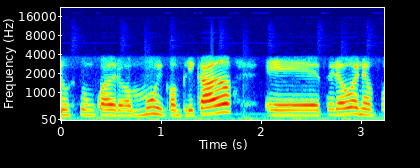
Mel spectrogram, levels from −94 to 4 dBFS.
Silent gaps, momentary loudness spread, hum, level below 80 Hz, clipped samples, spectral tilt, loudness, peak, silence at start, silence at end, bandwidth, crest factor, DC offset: none; 12 LU; none; -48 dBFS; under 0.1%; -7 dB/octave; -16 LUFS; 0 dBFS; 0 s; 0.1 s; 3.9 kHz; 16 dB; under 0.1%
